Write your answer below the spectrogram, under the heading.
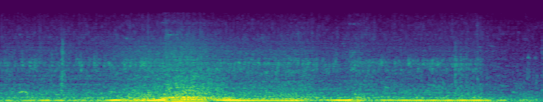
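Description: Vehicle engine running steadily at idle, with a low hum that swells louder about two seconds in and settles again.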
